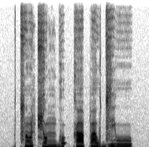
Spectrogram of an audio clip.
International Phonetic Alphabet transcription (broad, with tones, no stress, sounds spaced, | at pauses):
t͡s ɔ̃˦ t͡ɕ ɔ˧ ŋ ɡ o˨ ʔ k a˥˧ p a˧ w d͡z j u˦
